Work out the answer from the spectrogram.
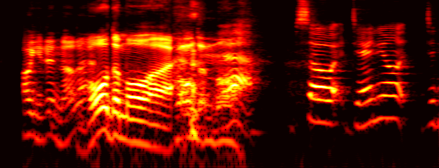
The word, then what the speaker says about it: Voldemort: And the T in Voldemort is silent, actually. What? Oh, you didn't know that? Voldemort.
